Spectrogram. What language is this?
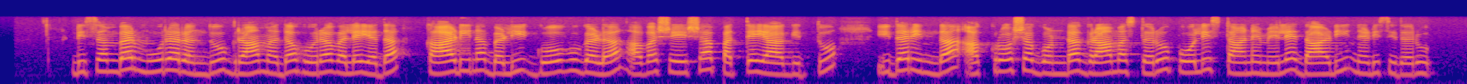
Kannada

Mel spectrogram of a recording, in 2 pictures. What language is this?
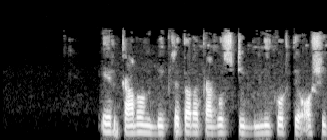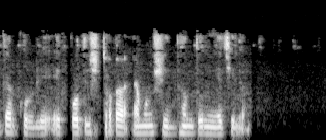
Bangla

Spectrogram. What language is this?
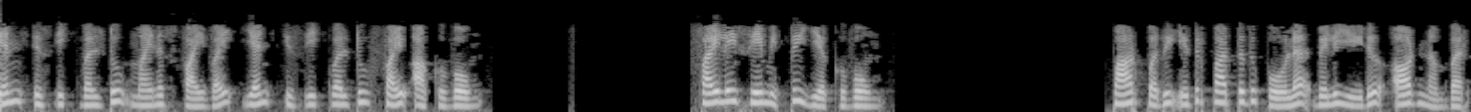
Tamil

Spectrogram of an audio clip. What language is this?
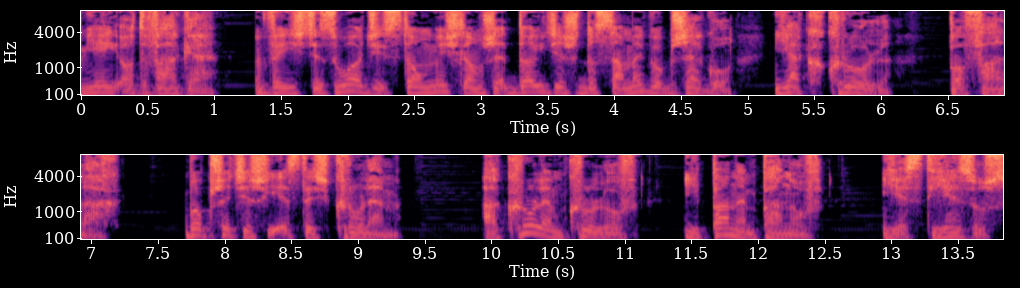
Polish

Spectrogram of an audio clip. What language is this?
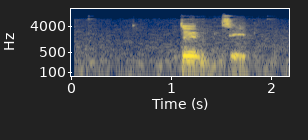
Cantonese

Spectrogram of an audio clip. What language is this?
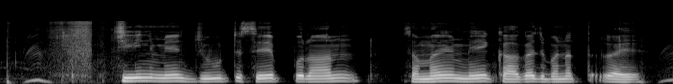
Bhojpuri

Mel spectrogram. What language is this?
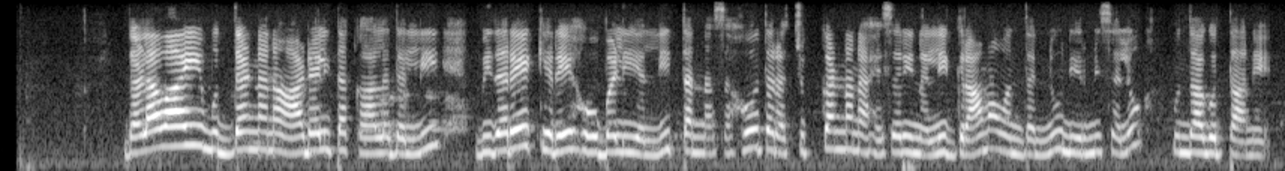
Kannada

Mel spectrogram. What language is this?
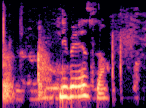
Kinyarwanda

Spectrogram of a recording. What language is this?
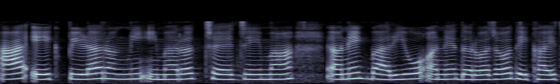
Gujarati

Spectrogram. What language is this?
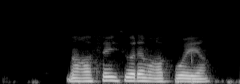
Kabyle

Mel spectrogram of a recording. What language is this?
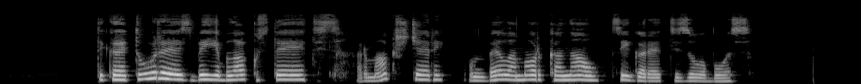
Latvian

